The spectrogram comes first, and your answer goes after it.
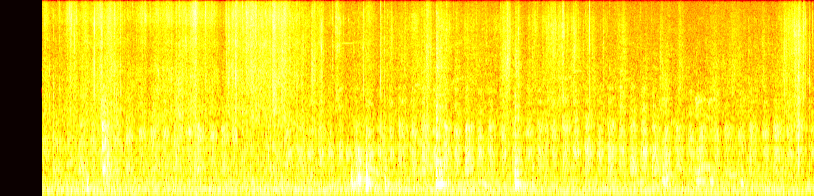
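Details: Seven-week-old Labrador Retriever puppies panting in quick, breathy, noisy bursts. Soft scattered thumps and faint whimpers run through the steady rasping background.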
